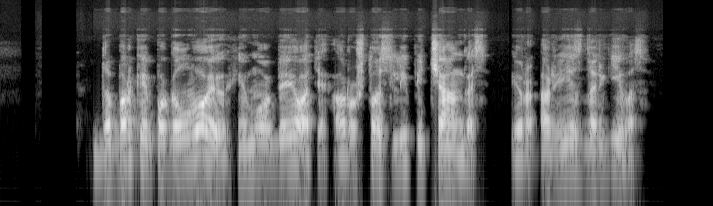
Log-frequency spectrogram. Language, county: Lithuanian, Vilnius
